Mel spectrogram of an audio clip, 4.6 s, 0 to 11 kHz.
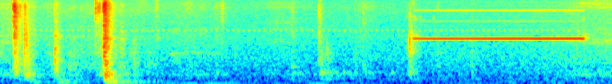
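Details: Crompton Parkinson 180 W single-phase induction motor, mains plug just fitted: a few probe clicks, then a steady high beep for about a second, confirming good earth continuity to the body. Continuity tester beep.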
